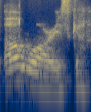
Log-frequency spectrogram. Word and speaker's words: Unwary Sky: You're putting the N in there. Everybody puts the N in there. It's Unwary Sky.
